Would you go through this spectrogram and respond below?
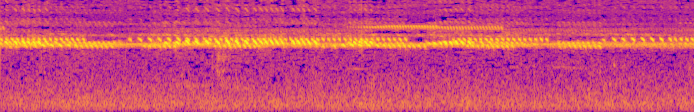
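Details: Crickets calling in the evening on Aroha Island, New Zealand, a steady shrill pulsed trill, rapidly repeated and swelling and fading in loudness, with a thinner, higher trill laid over it.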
